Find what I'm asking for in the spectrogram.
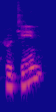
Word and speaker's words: poutine: Poutine? – Yes, yes.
